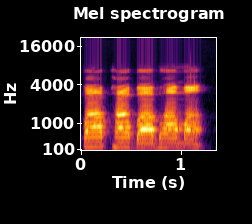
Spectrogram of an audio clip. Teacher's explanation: होंठ टच करता है ना, होंठ से होंठ मिलते हैं ना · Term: होस्ट व्यंजन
